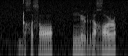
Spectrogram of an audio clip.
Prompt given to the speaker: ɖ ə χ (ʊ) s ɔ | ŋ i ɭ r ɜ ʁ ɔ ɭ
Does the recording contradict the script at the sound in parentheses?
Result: no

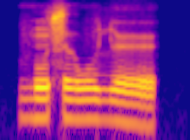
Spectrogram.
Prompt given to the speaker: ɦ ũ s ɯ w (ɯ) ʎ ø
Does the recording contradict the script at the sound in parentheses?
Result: yes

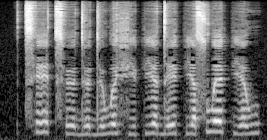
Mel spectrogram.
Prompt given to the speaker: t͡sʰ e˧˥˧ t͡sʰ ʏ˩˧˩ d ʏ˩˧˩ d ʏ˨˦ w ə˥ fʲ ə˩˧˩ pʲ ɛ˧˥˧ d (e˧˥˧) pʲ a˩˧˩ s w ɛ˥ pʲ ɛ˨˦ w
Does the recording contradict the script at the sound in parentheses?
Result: yes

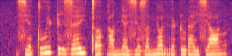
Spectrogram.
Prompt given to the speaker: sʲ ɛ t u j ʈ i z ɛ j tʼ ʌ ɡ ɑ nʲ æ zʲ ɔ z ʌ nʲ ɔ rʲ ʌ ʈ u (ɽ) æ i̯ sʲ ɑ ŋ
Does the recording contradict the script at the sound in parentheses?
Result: no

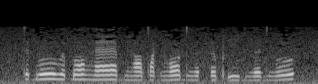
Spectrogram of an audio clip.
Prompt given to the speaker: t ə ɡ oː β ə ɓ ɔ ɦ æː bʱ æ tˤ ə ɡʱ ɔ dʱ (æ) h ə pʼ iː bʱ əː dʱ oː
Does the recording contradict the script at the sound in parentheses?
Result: yes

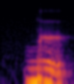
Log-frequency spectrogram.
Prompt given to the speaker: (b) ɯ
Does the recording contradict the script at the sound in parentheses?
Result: no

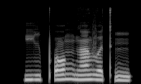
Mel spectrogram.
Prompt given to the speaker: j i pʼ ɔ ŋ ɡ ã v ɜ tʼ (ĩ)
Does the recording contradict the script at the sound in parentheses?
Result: no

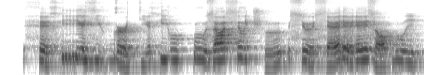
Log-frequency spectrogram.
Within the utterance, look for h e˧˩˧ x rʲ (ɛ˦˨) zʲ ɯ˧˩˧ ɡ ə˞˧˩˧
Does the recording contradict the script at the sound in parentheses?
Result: no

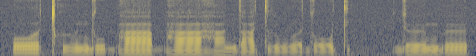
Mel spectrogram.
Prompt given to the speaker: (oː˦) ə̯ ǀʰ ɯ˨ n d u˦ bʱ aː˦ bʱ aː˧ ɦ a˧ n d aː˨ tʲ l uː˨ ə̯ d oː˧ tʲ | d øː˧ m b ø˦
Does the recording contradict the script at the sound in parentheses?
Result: no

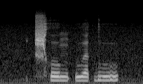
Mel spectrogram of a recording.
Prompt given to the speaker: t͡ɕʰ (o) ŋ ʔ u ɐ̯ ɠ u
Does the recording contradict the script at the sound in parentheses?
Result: no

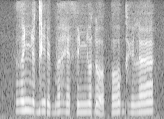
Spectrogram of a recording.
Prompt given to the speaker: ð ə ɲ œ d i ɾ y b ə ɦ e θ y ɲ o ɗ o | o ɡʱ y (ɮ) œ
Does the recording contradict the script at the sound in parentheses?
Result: yes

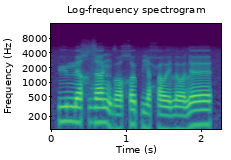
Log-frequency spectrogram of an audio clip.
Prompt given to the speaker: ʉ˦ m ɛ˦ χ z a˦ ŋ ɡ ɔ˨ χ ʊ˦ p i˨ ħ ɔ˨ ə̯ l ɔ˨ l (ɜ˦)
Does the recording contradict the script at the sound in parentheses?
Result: no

